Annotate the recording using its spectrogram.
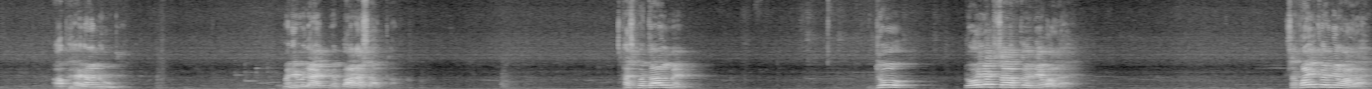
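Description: An elderly man speaks forcefully into a microphone in short bursts with pauses.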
